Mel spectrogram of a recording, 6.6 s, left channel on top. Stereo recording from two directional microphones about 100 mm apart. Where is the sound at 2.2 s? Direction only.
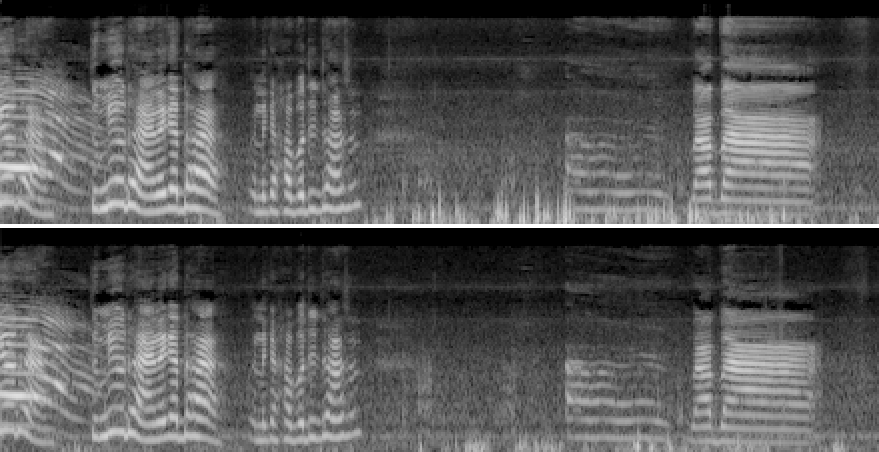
5° left (ahead or behind).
